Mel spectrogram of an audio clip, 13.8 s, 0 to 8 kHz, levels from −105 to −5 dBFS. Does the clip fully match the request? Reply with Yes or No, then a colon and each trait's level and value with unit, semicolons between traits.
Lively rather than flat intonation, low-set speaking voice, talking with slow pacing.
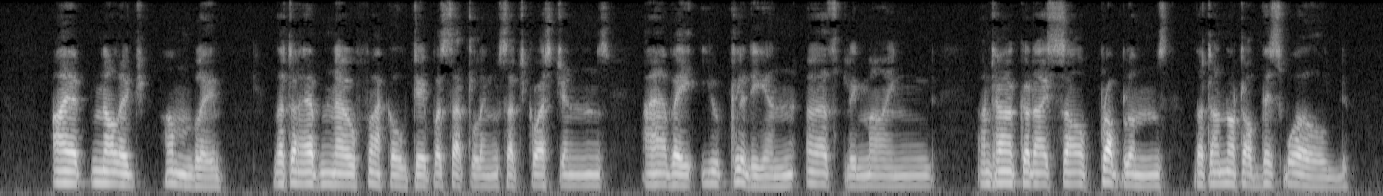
No: average, 3.0 semitones; low, 120 Hz; slow, 130 wpm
